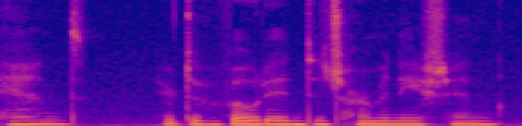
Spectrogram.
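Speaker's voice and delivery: calm meditation delivery with long pauses; guided meditation. Real, not acted. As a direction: ease the listener inward, leaving long silences between phrases.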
